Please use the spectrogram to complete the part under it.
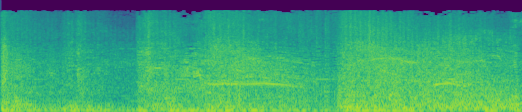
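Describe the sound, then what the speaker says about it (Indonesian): Heavy artillery fired by American troops in a Vietnam War film booms and rumbles loudly in a dense, continuous barrage with debris-like crashes, while faint voices sit underneath. "artileri berat mulai ditembakkan oleh pasukan Amerika untuk menghalau musuh yang semakin mendekat"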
